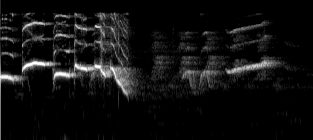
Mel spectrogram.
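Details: Oriental magpie-robin (kacer) in a tutor song full of imitations and calling tones. Loud, piercing whistled notes tumble into a fast descending slur, then quieter wavering and long rising whistles follow.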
